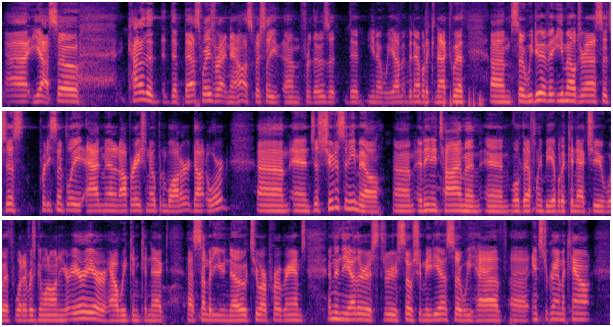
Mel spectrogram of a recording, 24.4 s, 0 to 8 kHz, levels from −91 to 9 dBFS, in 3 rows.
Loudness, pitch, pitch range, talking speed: -19 LUFS, 155 Hz, 150-170 Hz, 230 wpm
